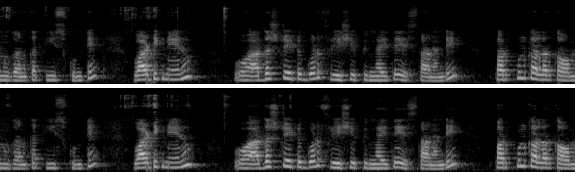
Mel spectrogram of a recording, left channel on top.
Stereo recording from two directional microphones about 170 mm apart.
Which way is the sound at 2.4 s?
15° right (ahead or behind).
